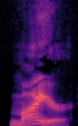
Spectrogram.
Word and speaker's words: Meijer: Quick correction Representative Pete Meijer's name is pronounced Meyer, or how you would pronounce Meyer.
